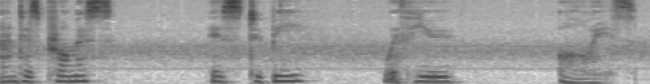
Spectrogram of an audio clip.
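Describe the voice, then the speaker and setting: Very slow pace from a woman with fairly low pitch, fairly even intonation, and long, frequent pauses. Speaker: meditation guide. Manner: slow, soft-spoken.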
